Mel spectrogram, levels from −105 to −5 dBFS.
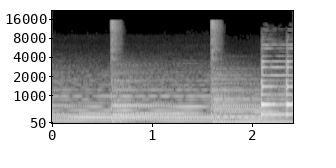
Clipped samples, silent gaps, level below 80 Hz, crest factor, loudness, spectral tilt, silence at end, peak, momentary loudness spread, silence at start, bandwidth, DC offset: under 0.1%; none; -44 dBFS; 18 dB; -24 LUFS; -5.5 dB/octave; 0 s; -4 dBFS; 6 LU; 0 s; 15.5 kHz; under 0.1%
